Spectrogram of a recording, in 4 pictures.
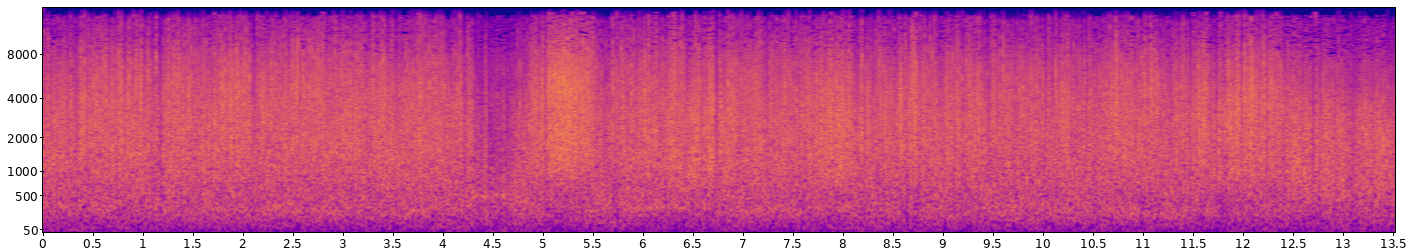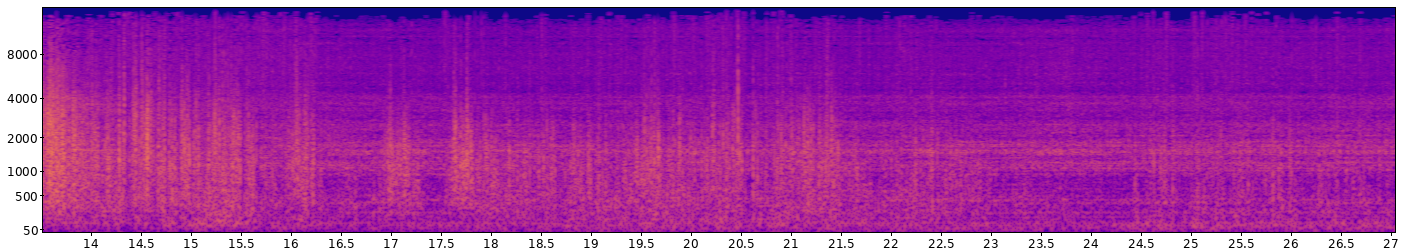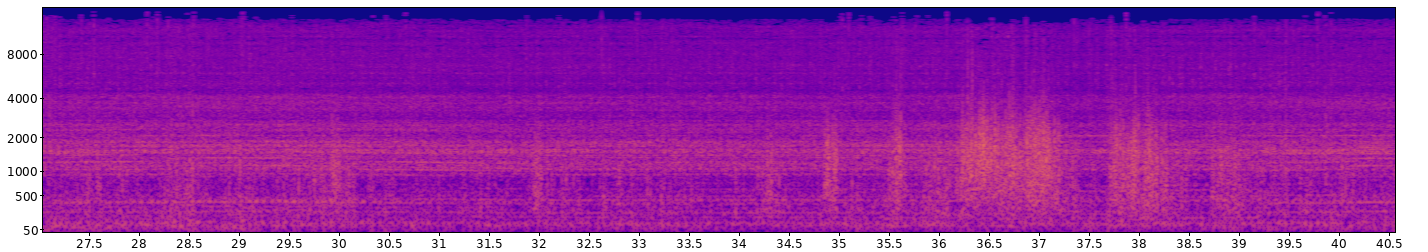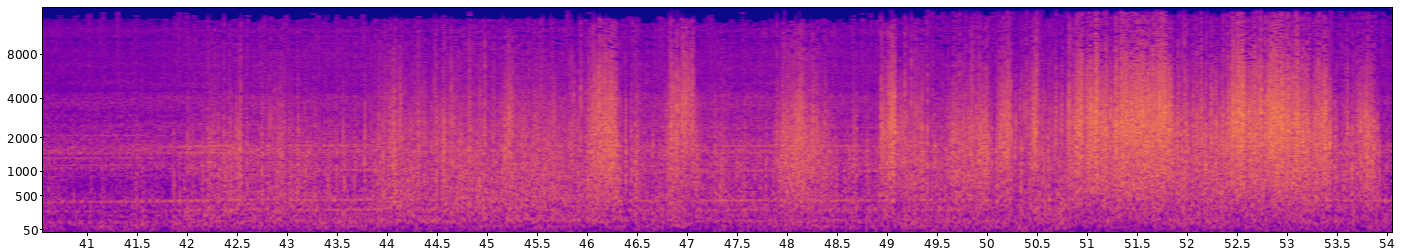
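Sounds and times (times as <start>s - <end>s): snowmobile engine running: 0.0s - 54.0s
wind rushing over microphone: 0.0s - 54.0s.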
